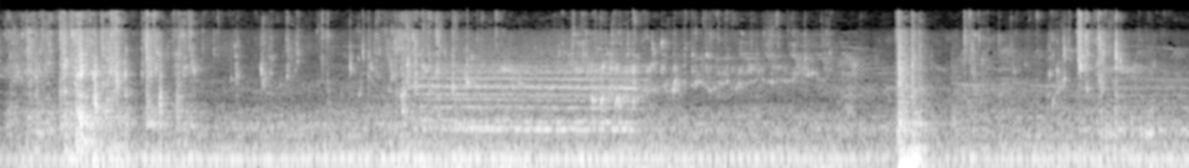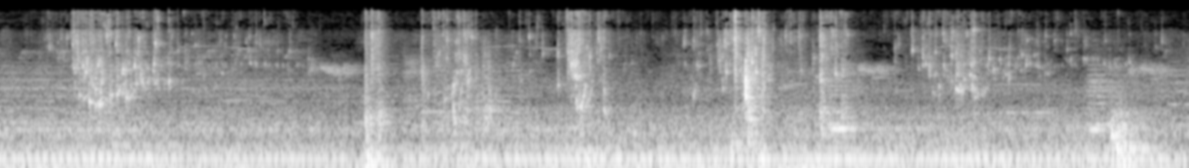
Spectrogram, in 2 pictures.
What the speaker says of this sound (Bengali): তারপর একটু লবণ দিয়ে ভালোভাবে ঝাঁকড়ে ঝাঁকড়ে মাছগুলো ধুয়ে নিব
